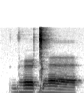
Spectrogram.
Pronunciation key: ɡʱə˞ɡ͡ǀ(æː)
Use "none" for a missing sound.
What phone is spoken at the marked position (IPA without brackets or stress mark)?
ɜː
